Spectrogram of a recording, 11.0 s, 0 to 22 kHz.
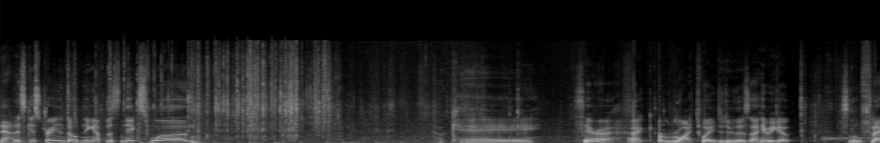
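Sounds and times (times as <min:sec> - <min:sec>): plastic wrap crinkling: 0:00.8 - 0:05.8.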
